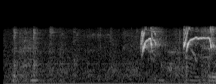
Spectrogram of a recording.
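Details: Pet Gambian pouched rats, a female and a male, communicating with each other: after a quiet, hissy stretch, two short, high, sliding squeaks rise and bend, the second longer and wavering, heard about half a second apart.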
